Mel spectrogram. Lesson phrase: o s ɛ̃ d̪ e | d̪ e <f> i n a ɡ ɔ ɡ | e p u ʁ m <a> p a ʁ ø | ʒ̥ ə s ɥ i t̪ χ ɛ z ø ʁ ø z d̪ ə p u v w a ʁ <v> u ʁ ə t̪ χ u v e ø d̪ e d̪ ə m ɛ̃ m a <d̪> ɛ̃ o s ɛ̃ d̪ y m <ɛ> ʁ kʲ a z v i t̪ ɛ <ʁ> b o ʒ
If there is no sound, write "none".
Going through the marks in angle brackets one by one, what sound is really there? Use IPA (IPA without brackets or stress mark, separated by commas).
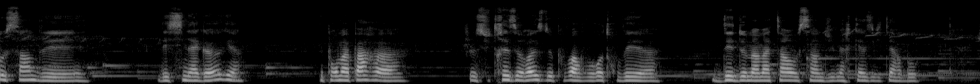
s, a, v, t̪, ɛ, ʁ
